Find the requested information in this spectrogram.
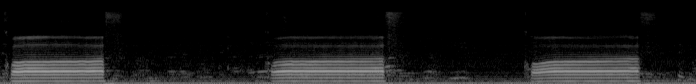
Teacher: قاف زبان کی جڑ اور تالو کے نرم حصے سے ادا ہوتا ہے. آپ اپنی زبان کی جڑ اس کو اپنے تالو کے نرم حصے کے ساتھ ملانا ہے اور وہاں سے ادا کرنا ہے.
